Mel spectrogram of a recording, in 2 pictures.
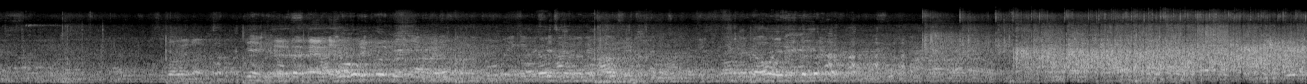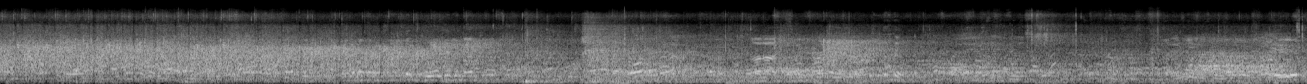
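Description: Several men talk nearby in a large echoing hall.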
